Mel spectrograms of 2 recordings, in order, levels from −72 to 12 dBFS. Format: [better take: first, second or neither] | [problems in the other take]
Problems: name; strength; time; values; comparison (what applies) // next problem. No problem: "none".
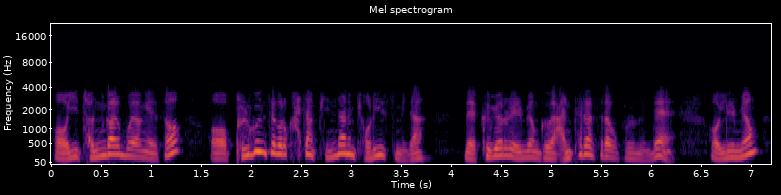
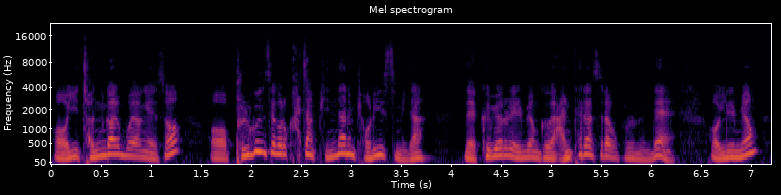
second | phone-call audio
